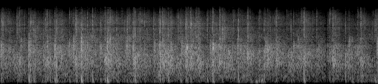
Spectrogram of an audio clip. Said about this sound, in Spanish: Amén. Si le dan un aplauso, denle aplauso al Señor.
